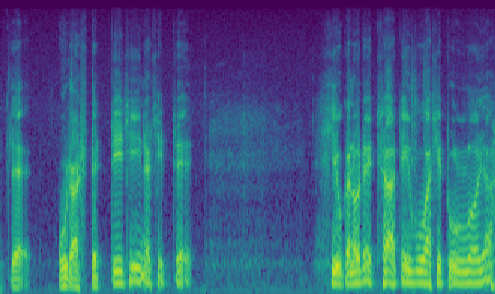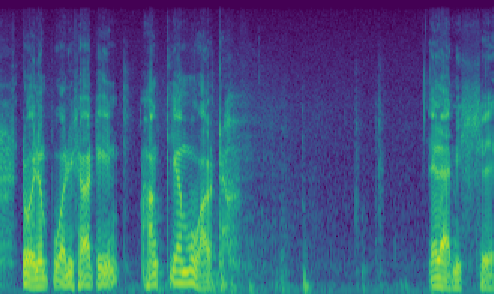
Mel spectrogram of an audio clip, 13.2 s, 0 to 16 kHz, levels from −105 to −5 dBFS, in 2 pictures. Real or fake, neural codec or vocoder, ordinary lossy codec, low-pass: real; none; none; 14.4 kHz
